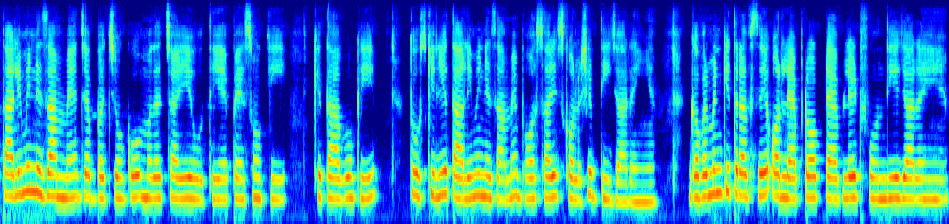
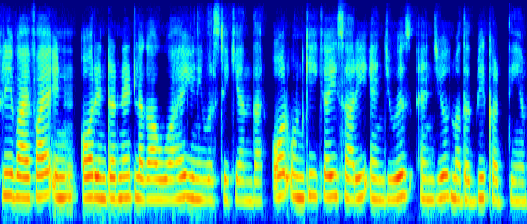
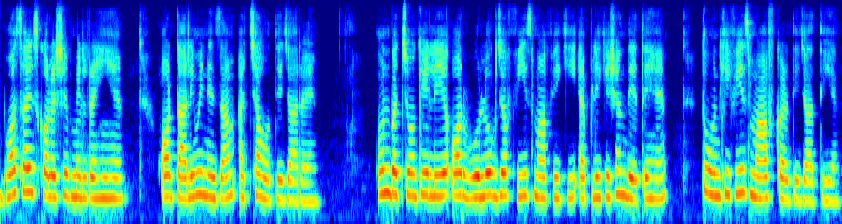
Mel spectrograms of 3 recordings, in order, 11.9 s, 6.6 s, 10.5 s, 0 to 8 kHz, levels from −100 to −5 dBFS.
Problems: none marked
